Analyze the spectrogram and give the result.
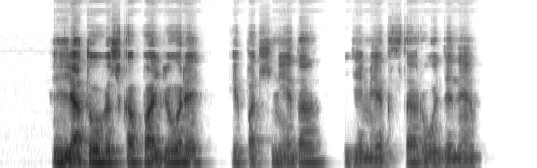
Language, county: Lithuanian, Panevėžys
